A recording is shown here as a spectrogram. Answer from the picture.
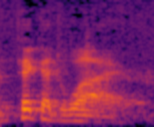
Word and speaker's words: Purgatoire: You would not learn to pronounce the Purgatoire River as the picket wire.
